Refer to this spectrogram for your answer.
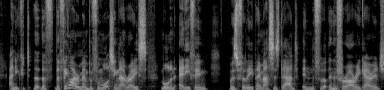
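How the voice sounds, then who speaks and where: A man with a high-pitched voice and an English accent, fairly quick and fairly even in intonation, in a dry, close recording with no echo, very clean with a silent background. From England. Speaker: podcast host. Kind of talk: casual chat.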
